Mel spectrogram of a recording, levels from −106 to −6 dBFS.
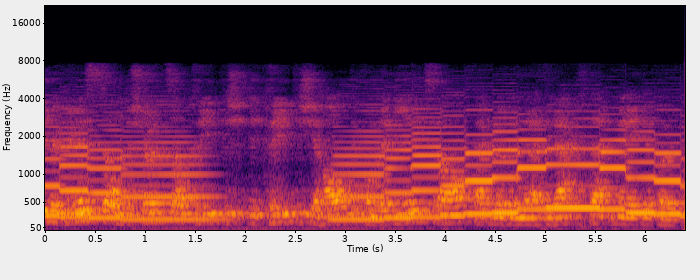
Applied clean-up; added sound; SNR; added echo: none; Wind instrument, woodwind instrument; -1 dB; reverberation time 0.7 s.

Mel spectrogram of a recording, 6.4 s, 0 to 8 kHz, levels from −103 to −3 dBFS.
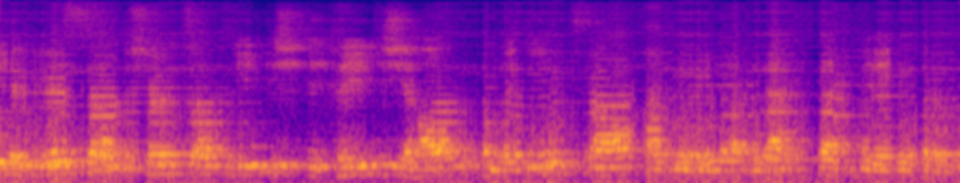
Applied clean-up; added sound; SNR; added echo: neural separator model SepFormer DNS4.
